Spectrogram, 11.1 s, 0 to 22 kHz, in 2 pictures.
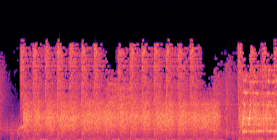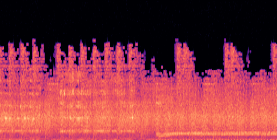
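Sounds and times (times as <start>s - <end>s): metal song with distorted guitar: 0.0s - 11.0s
high held tone: 4.8s - 11.0s.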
